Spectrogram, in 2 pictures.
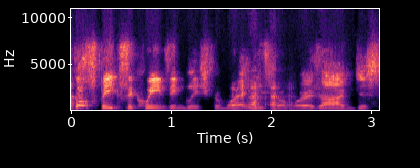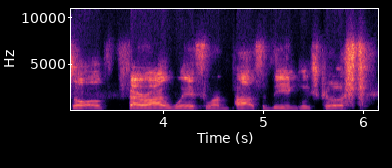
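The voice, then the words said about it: Northern British accent, almost Scottish. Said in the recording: “your accent versus Scott's accent, I'm hearing a little more almost like a Scottish, like there's something different about it ... I'm more right? northern cave dweller than Scott”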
